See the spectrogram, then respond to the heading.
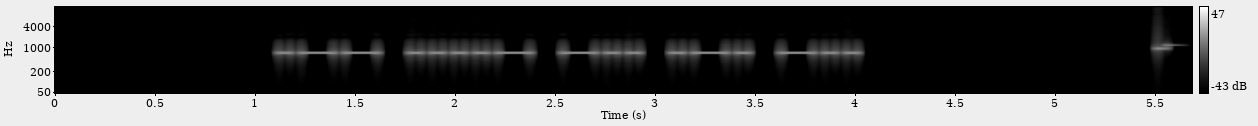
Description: Morse code, heard as a keyed tone, about 22 wpm, 700 Hz. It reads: W4DRD
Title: USA Call Signs 22wpm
